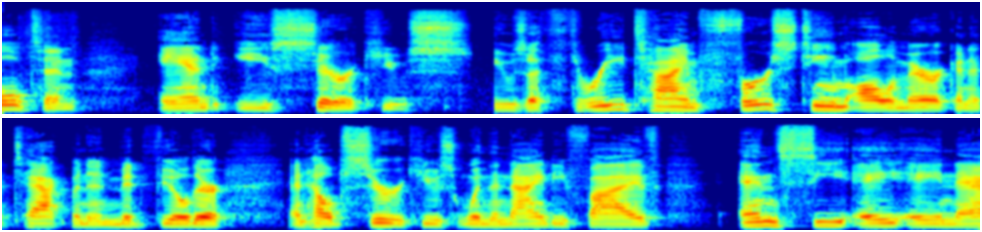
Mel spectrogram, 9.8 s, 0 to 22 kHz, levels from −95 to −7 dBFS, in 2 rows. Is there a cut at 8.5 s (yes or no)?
no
